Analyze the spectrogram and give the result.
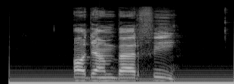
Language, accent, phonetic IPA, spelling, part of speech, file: Persian, Iran, [ʔɒː.d̪ǽm bæɹ.fíː], آدم‌برفی, noun, Fa-آدم برفی.ogg
- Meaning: snowman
